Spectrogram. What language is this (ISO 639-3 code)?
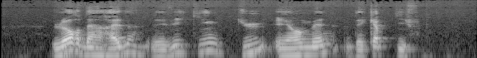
fra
